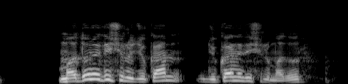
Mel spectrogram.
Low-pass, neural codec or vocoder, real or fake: 7.2 kHz; none; real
